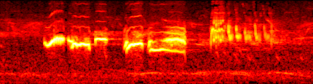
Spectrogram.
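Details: Blackbird singing: a run of low, mellow fluted notes that rise and fall, followed by a quick, thin, high twittering flourish at the end of the phrase, over a quiet background.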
